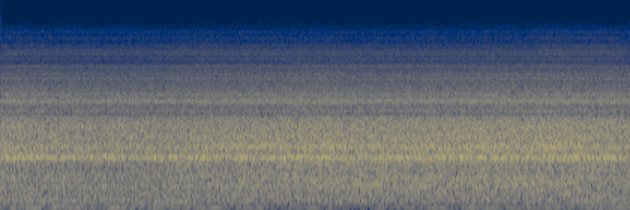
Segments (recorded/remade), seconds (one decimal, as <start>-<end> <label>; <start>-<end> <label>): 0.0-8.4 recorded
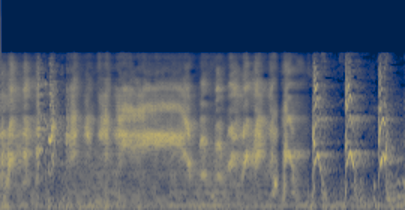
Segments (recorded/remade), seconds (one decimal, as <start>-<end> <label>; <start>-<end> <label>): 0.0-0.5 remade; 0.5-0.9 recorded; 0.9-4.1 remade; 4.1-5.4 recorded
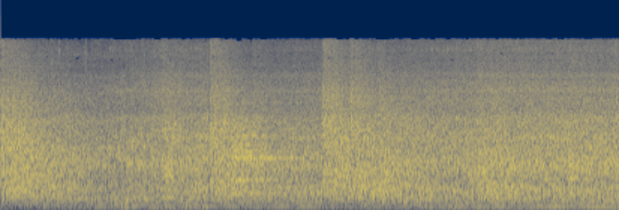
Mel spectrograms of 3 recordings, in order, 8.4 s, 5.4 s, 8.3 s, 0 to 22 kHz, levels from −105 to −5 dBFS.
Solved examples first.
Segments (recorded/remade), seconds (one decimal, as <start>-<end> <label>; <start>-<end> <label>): 0.0-1.5 recorded; 1.5-2.5 remade; 2.5-8.3 recorded

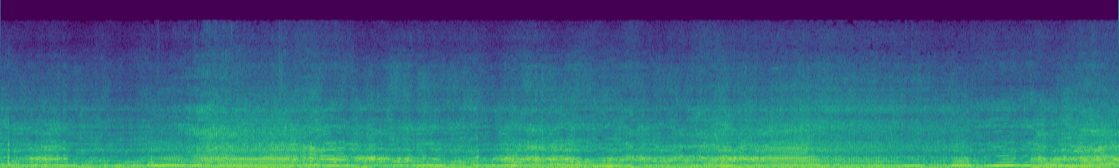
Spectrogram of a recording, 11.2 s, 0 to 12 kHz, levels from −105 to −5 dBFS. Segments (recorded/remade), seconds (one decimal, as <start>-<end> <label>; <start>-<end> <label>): 0.0-1.5 remade; 1.5-2.9 recorded; 2.9-7.7 remade; 7.7-9.7 recorded; 9.7-11.2 remade

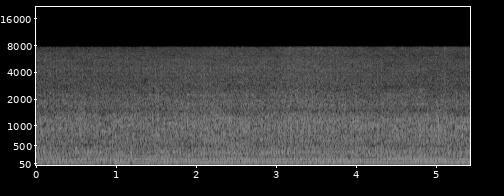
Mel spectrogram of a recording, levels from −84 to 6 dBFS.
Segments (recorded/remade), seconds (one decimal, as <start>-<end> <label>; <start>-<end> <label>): 0.0-0.5 recorded; 0.5-3.0 remade; 3.0-3.9 recorded; 3.9-5.4 remade

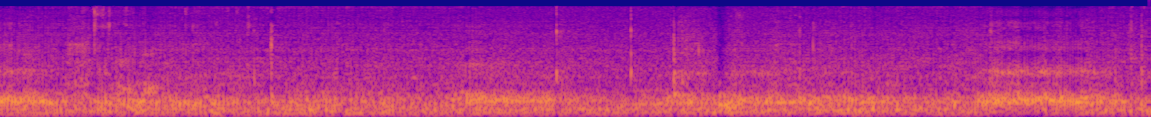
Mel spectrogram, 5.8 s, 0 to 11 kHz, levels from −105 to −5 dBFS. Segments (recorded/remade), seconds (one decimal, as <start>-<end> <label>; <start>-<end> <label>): 0.0-2.4 remade; 2.4-3.9 recorded; 3.9-5.8 remade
